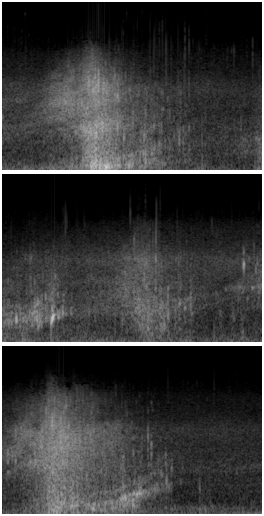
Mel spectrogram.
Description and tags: bolivar waves underwater
waves at bolivar recorded underwater with a hydrophone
